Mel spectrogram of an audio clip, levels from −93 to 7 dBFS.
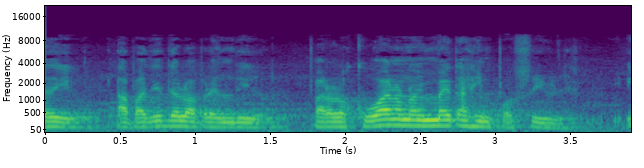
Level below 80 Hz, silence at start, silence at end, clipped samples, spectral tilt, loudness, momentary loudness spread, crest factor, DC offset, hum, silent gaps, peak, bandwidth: -50 dBFS; 0 s; 0 s; under 0.1%; -9 dB/octave; -18 LUFS; 14 LU; 16 dB; under 0.1%; none; none; -4 dBFS; 8.8 kHz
